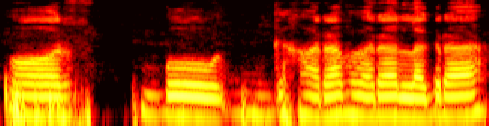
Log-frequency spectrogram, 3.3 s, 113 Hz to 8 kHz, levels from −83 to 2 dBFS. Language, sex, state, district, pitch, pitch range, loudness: Hindi, male, Bihar, Jahanabad, 155 Hz, 155-165 Hz, -17 LUFS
